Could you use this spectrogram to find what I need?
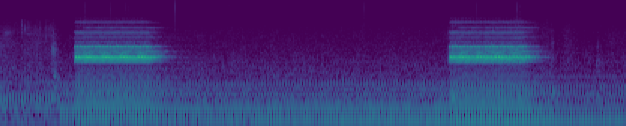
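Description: A telephone rings loudly in two bursts.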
